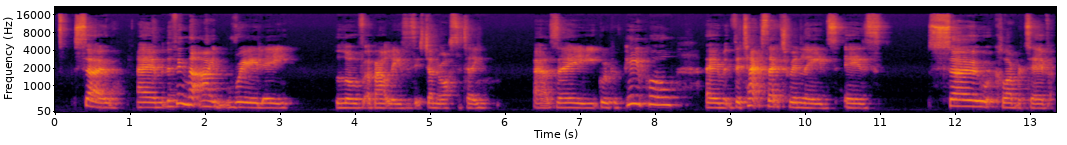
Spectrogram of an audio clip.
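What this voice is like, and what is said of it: Yorkshire accent. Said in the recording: “I am Yorkshire born and bred, as you can probably tell from the accent.”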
